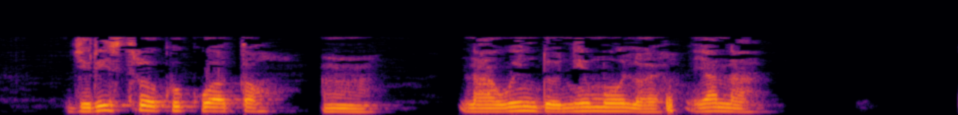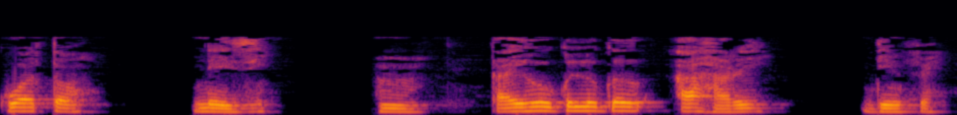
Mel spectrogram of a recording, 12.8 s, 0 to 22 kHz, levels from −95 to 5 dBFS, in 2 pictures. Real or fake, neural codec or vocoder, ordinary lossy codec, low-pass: real; none; MP3, 24 kbps; 7.2 kHz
